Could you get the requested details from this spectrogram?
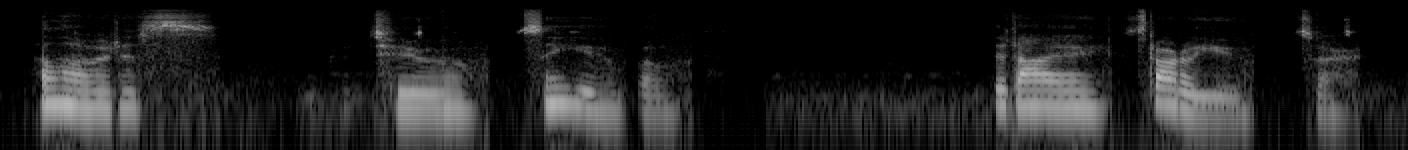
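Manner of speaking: very quiet whisper. Voicing a shopkeeper greeting two visitors: very quiet whisper. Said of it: "He says in, you know, very quiet whisper".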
